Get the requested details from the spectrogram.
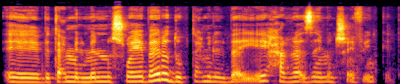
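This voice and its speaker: A woman with an Egyptian accent, hoarse from a cold, chatting to viewers in a home kitchen cooking vlog and adding long prayers. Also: medium pitch, fairly even intonation, very fast, darkish tone. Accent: Egyptian Arabic.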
